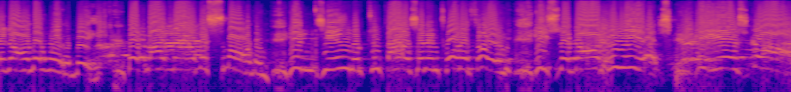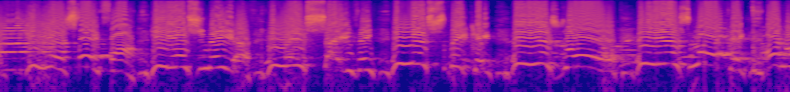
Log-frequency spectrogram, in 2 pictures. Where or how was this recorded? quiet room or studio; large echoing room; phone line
large echoing room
